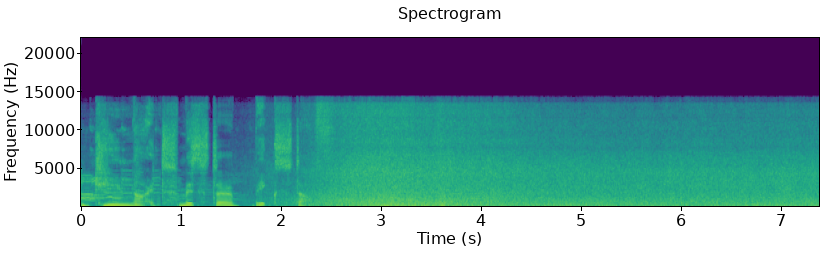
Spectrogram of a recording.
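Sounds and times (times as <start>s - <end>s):
speech: 0.2s - 2.7s
rushing water from an artificial wave surf pool in a city canal in Rotterdam: 1.6s - 7.3s.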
